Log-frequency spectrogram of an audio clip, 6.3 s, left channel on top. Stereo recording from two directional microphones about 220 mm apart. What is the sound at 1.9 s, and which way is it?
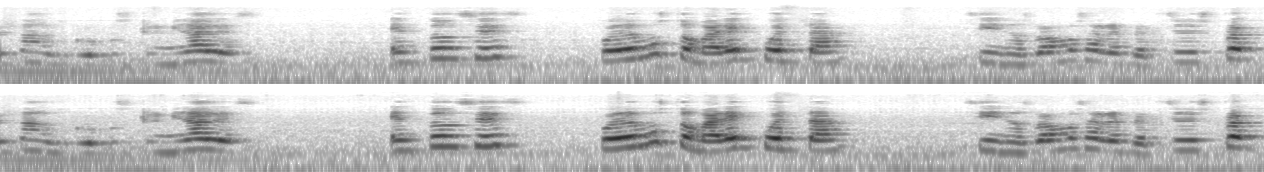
Speech, 35° right (ahead or behind).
